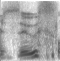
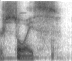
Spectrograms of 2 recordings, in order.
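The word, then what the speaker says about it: Seuss: It sounded like you said Dr. Zeus, like the god of thunder and lightning. – Oh. – So somebody then I just told me, like, yesterday that his name was originally supposed to be pronounced Dr. Sois.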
